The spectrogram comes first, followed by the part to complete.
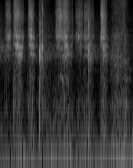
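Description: Rhythmic vocal "ch-ch-ch-ch" hissing that imitates a toothbrush scrubbing, about four strokes a second.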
